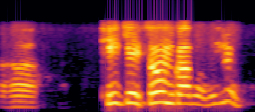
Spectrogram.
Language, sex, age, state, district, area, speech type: Maithili, male, 18-30, Bihar, Begusarai, rural, conversation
